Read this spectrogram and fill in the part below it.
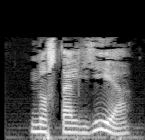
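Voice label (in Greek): "nostaljia", Greek; νoσταλγία; nostalgia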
